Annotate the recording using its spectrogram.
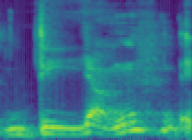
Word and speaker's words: DeJong: My real last name is DeJong. It's spelled D-E-J-O-N-G.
